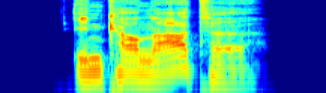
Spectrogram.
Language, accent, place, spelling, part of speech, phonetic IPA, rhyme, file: German, Germany, Berlin, inkarnate, adjective, [ɪnkaʁˈnaːtə], -aːtə, De-inkarnate.ogg
- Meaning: inflection of inkarnat: 1. strong/mixed nominative/accusative feminine singular 2. strong nominative/accusative plural 3. weak nominative all-gender singular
